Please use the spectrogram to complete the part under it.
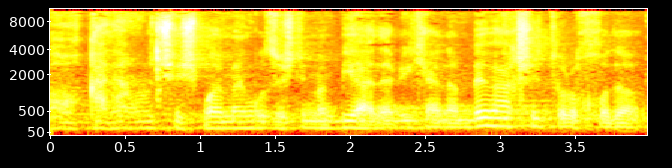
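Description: A man's voice: a little high, gravelly, darkish tone, long reverb tail, slight background noise. A man preaching a sermon and retelling stories, tender at first and rising into mournful lament. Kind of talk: religious sermon with storytelling and lament.

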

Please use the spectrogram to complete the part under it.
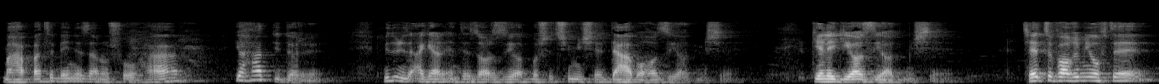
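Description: Male cleric, conversational sermon with wry asides, gravelly voice, dull lo-fi sound. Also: medium pitch, animated. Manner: conversational preaching with wry asides and quoted poetry. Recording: dull lo-fi recording.

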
